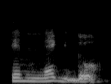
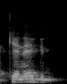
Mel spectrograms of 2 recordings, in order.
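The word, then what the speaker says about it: כנגדו: Kenegdo, né? É algo assim, né? É kenegdo, porque tem um acento no Difícil. o, então kenegdo. Aliás, sempre em hebraico você vai colocar a ênfase na última sílaba, tá?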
